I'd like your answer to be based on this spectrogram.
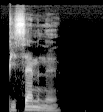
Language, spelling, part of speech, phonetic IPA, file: Polish, pisemny, adjective, [pʲiˈsɛ̃mnɨ], Pl-pisemny.ogg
